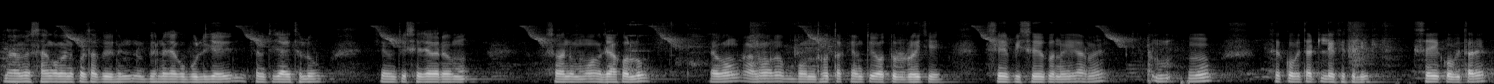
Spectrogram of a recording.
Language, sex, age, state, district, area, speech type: Odia, male, 18-30, Odisha, Subarnapur, urban, spontaneous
